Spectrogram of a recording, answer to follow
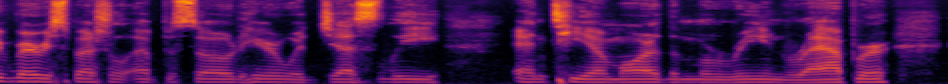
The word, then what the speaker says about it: Jesslee: so it's funny because everybody always wants to separate it into like two words and I'm like it's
